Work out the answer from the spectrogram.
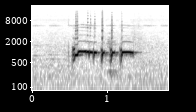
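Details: Single cooing phrase from a white zebra dove in full masteran song: a short rising note, then several rapid clipped pulses, closing on a steady sustained coo, all under a second long.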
